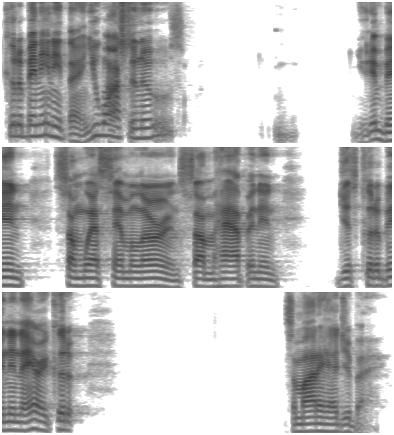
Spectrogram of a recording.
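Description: A man's voice: mid-range voice, moderate pace, long pauses, pushed and bright, clear, resonant tone. A man talking casually and giving life advice in a laid-back, rambling way, often saying "you know".

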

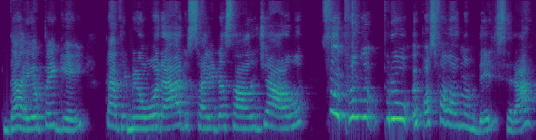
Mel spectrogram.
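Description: A young woman, a podcast guest, telling a story in casual chat, animated, acting out the dialogue and laughing often. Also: sits high, a little fast.

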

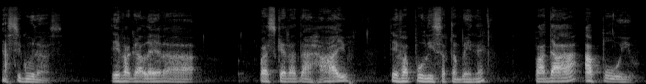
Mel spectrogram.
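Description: Storyteller, gravelly and husky, easygoing. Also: medium pitch, fairly even intonation, moderate pace. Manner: agreeable, chimes in often. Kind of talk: casual chat, storytelling.

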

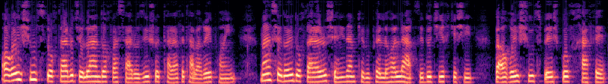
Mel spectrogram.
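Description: A woman narrating a novel in a steady, measured reading voice. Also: on the low side. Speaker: audiobook narrator. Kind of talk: scripted storytelling narration.

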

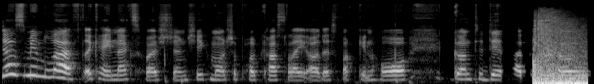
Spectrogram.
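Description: A woman's voice: mid-range voice, steady tone, moderate pace, mellow, slight background noise. A young woman co-hosting a casual online chat, crude and joking and swearing freely over voice chat. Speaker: podcast co-host.

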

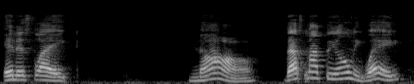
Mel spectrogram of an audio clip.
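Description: A young adult woman co-hosting a casual podcast chat, talking in an animated, emphatic way. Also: mid-range voice, slow. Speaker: podcast co-host.

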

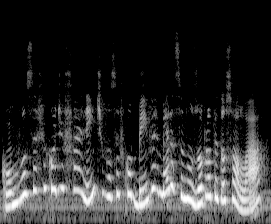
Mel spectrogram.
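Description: A clever little boy bee, as a woman storyteller puts him on, quick to doubt and to crow when he is right. His lines swing high and low with a gravelly grain. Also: big pitch swings, mellow, slight background noise, full character voice. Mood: suspicious. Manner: questioning, teasing, triumphant. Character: clever, suspicious young male bee.

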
